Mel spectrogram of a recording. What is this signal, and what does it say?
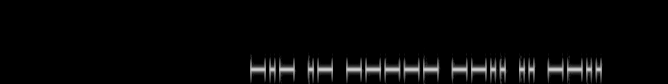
Morse code, heard as a keyed tone, about 25 wpm, 700 Hz. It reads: KA0ZIZ
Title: USA Call Signs - 6 Characters - Repeated 3x - 25wpm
